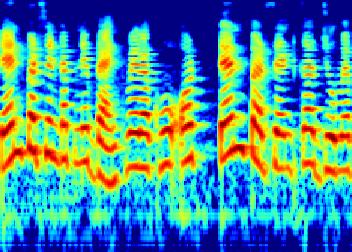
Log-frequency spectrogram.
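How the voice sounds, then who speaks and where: Loud and with ordinary pitch variation, a woman speaks. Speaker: housewife vlogger giving money-saving advice. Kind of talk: casual advice vlog talk to camera. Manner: loud, raised voice.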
